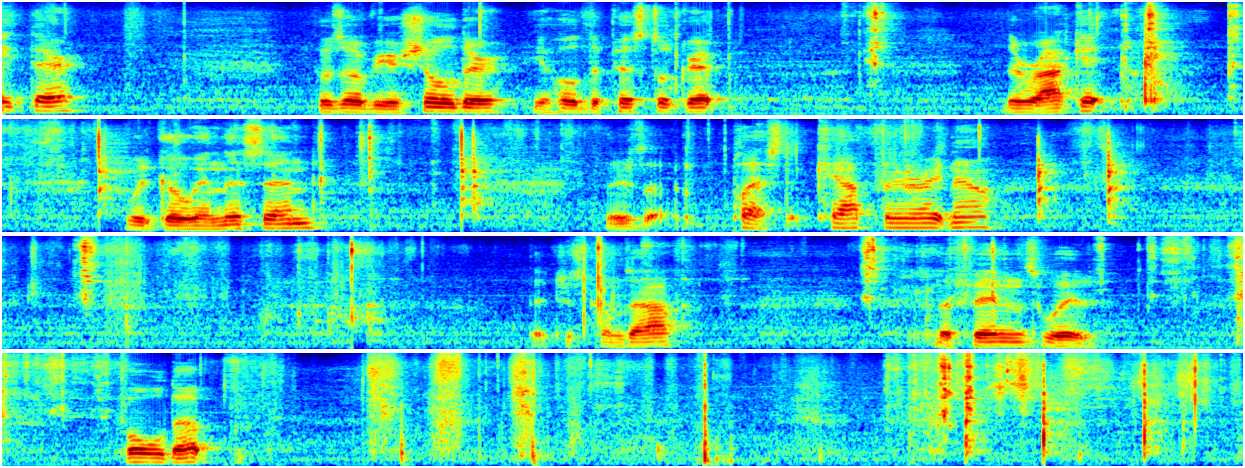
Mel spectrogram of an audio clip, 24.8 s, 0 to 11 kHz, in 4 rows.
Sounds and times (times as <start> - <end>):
Speech: 0.0 - 0.4, 1.6 - 3.6, 5.0 - 5.7, 6.8 - 7.8, 9.2 - 11.2, 15.0 - 15.9, 17.0 - 18.0, 19.2 - 19.8.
